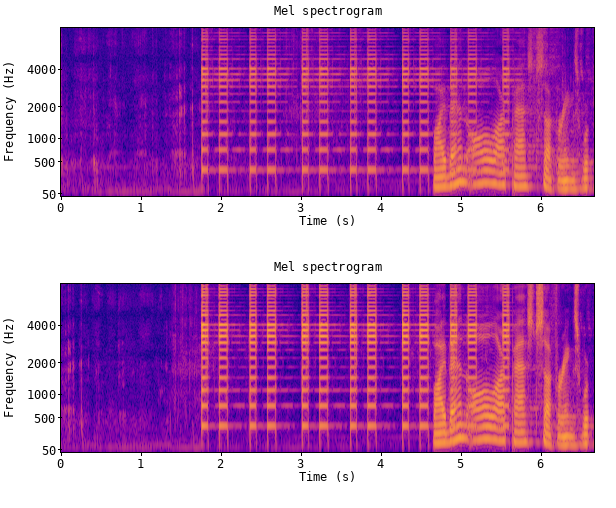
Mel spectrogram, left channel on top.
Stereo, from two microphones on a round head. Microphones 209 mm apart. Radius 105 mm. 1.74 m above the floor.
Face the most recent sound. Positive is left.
turn(degrees=-85)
